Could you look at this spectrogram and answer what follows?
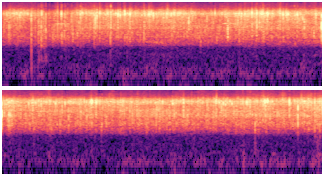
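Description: Fiddleheads and wild leek frying in butter in a pan, a steady bright crackling sizzle that stays even and close for several seconds with no talking.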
